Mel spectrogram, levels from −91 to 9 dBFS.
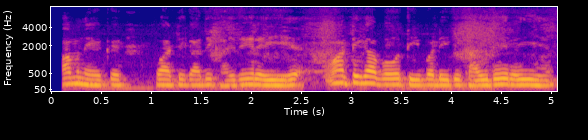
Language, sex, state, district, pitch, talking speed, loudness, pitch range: Hindi, male, Haryana, Charkhi Dadri, 150 Hz, 175 wpm, -13 LUFS, 145-160 Hz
